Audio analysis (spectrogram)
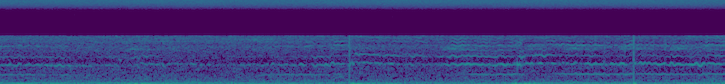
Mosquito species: Anopheles harrisoni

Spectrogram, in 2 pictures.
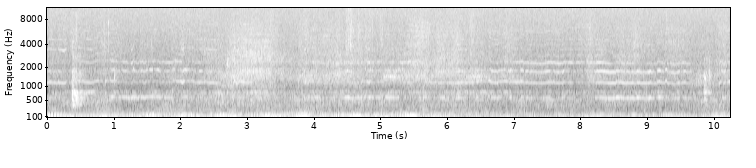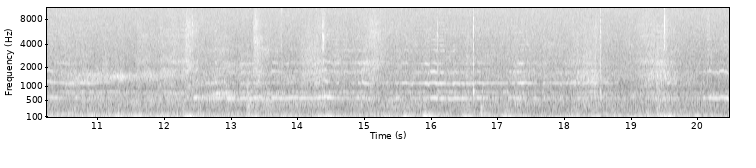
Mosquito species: Anopheles funestus s.s.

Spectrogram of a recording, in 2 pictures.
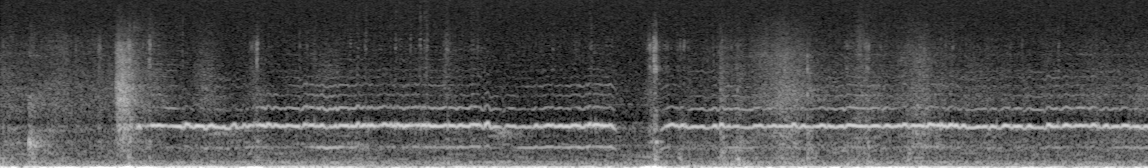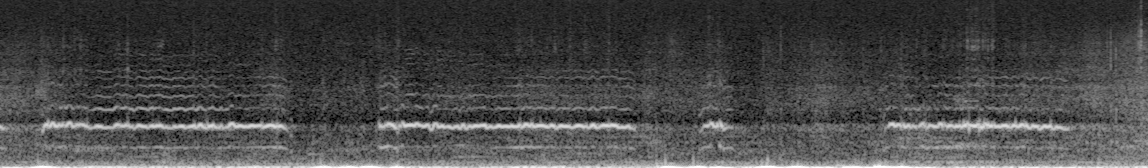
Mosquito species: Culex pipiens complex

